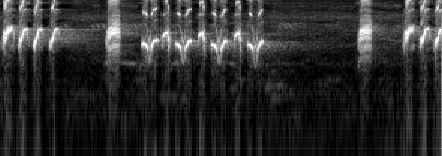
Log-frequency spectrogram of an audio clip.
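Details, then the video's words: Gacor sooty-headed bulbul in full isian, a tutor recording for young bulbuls: quick sharp chips in short runs around a string of bouncy downward-curving whistled notes, with a brief silence before more chips. "kutilang gacor full isian"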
